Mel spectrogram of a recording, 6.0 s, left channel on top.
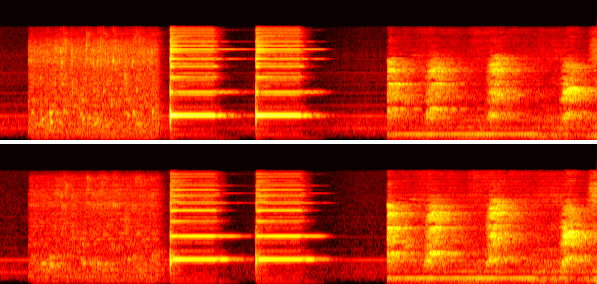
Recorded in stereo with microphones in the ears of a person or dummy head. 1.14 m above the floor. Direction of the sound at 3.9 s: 35° right (ahead or behind).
